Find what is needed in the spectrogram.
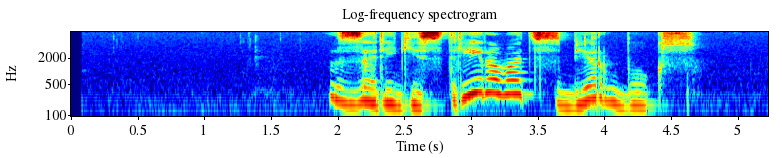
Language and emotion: Russian, neutral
